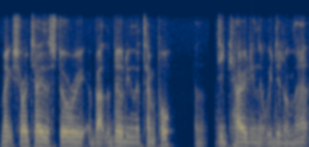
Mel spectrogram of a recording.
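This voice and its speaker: This man speaks with a British accent. His pitch is fairly low and his pace fairly quick. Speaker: alternative history debater, channel host. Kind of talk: casual chat. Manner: loud; animated.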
